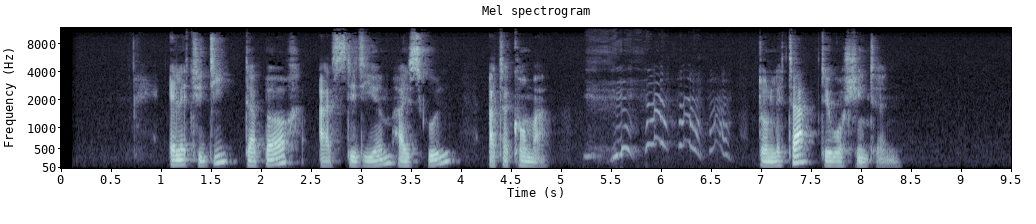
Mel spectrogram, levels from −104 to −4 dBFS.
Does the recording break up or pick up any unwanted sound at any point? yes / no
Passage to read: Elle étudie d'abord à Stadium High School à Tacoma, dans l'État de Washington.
yes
